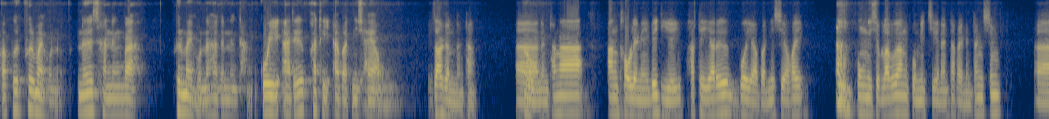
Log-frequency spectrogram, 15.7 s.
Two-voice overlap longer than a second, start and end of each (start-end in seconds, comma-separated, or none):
none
